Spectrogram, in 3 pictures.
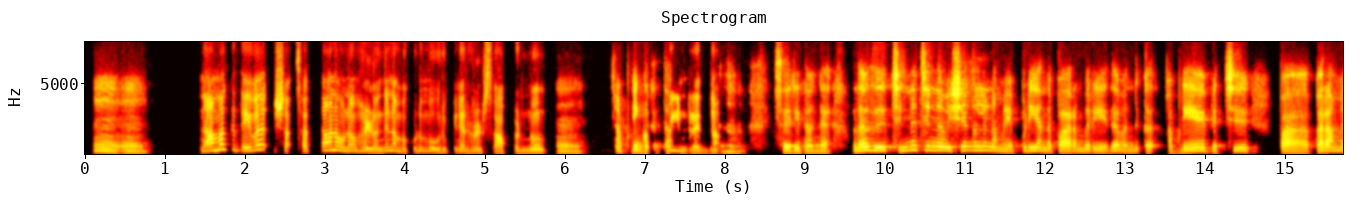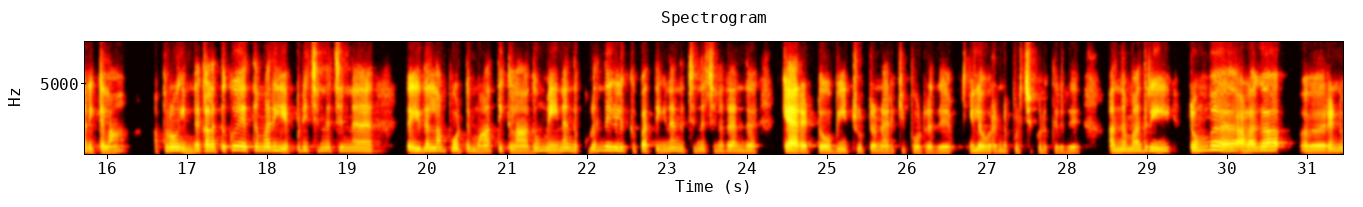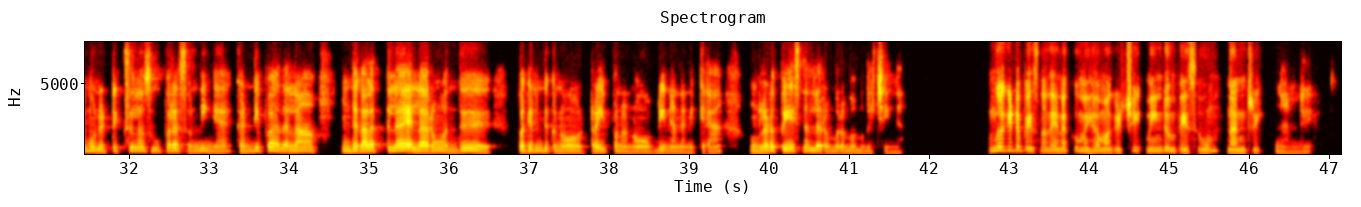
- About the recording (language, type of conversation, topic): Tamil, podcast, பாரம்பரிய சமையல் குறிப்புகளை வீட்டில் எப்படி மாற்றி அமைக்கிறீர்கள்?
- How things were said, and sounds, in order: in English: "மெயின்னா"; in English: "ட்ரிக்ஸ்"; in English: "ட்ரை"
